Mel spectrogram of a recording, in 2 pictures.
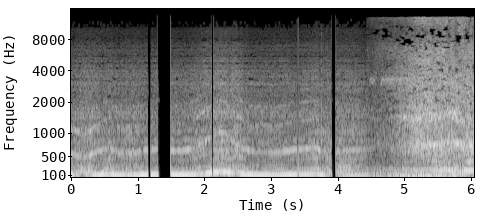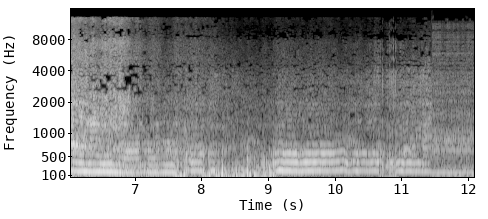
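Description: Rally car engines at full racing load, pitch rising and falling through gearshifts, with two brief cut-outs in the first seconds. About four and a half seconds in, a Toyota GR Yaris Rally1 slides close past with a loud rushing, skidding tyre noise for two or three seconds, and then an engine runs hard at a steadier pitch.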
